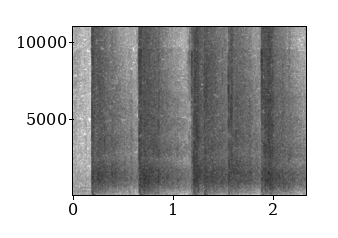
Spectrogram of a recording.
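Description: Long hand-twisted rope whip cracked repeatedly, a quick series of loud sharp cracks at roughly two a second, each trailing off in a brief echo.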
